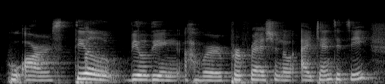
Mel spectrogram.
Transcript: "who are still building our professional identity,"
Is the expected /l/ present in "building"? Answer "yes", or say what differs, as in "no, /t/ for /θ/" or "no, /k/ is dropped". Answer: yes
